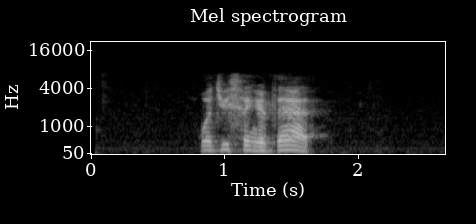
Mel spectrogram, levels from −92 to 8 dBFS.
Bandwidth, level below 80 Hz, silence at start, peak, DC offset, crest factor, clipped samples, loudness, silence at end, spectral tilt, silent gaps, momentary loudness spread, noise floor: 7.2 kHz; -68 dBFS; 0.8 s; -10 dBFS; under 0.1%; 20 dB; under 0.1%; -26 LUFS; 1 s; -3 dB/octave; none; 11 LU; -73 dBFS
